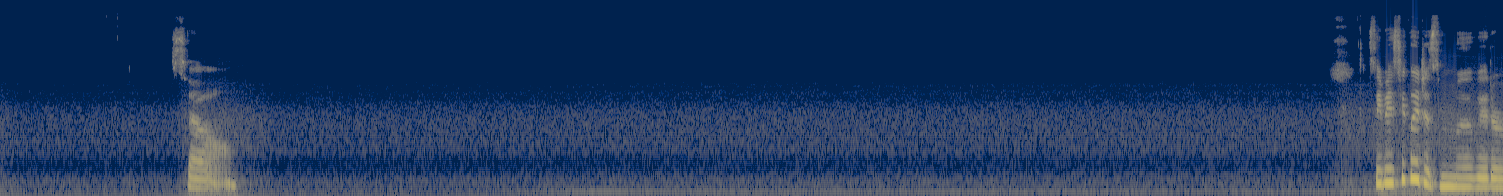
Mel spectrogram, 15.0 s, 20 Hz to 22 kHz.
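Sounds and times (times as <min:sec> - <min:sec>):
air conditioner and fan hum: 0:00.0 - 0:15.0.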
